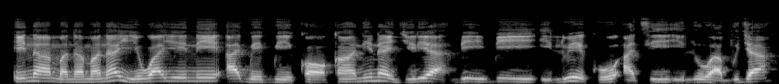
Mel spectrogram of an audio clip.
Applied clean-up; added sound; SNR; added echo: none; none; none; none.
